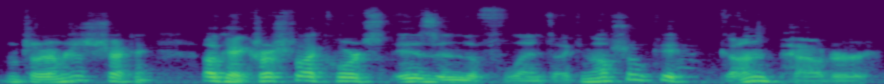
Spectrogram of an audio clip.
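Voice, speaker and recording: A man's voice: fairly high pitch, very animated, fast talker, slightly rough. A man giving casual, rambling gameplay commentary, thinking aloud, with a minor lisp that makes his S sounds whistle and hiss. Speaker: gamer recording a let's play.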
